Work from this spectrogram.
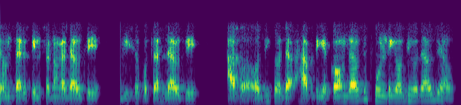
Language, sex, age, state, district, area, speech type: Odia, male, 18-30, Odisha, Kandhamal, rural, conversation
